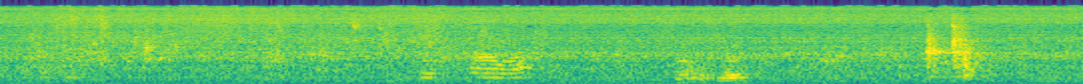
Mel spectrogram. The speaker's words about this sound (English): I'm going to rinse this out of another cotton shirt.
